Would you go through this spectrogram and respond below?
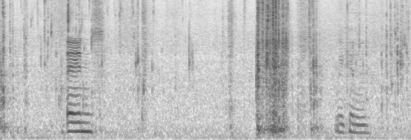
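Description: Weak seaweed solution drains from soaked coriander seedlings in a short burst of splashing and trickling water, set between stretches of a person talking.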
